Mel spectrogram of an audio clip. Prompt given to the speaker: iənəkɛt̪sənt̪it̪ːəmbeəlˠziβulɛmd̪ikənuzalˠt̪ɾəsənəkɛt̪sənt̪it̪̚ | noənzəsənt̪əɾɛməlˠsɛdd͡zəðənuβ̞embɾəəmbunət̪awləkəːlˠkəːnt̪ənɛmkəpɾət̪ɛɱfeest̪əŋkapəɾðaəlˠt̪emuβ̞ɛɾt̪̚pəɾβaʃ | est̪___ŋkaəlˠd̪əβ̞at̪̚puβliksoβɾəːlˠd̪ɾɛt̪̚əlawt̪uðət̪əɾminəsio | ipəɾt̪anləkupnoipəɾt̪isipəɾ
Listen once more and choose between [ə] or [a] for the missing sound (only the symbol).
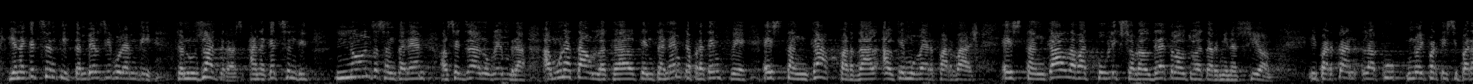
ə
